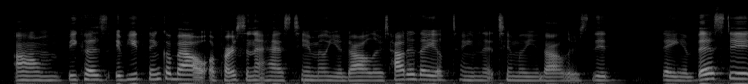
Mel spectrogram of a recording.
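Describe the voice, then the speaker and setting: In an American accent, a woman talks in an ordinary speaking voice at medium pitch, with fairly even intonation and a moderate pace, on a very clean recording with a silent background. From North Carolina. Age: 20s. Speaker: physical therapy student. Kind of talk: casual chat.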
